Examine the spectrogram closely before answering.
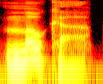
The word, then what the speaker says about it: MOCHA: Mocha, pronounced Mocha, stands for manager, owner, consulted, helper, and approver, and can be effective in coaching-heavy or mentoring environments.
